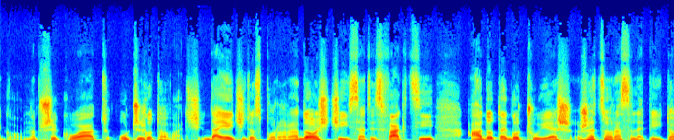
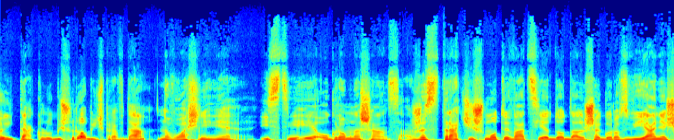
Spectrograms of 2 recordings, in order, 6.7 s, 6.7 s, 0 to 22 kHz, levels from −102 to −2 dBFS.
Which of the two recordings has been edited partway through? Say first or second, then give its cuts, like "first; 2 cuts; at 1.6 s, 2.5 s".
first; 1 cut; at 1.4 s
